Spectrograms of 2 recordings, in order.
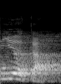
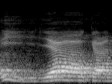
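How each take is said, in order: First: The y sound is short and single. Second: The y sound is held and doubled. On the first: The meaning of the word changes. The speaker calls it wrong. "tidak mentasdidkan iyaka, dibaca iyaka" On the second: The meaning stays correct. The speaker calls it right. "benar kan tasdidnya"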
